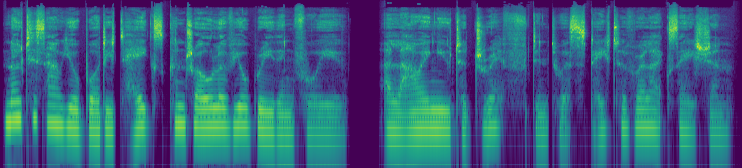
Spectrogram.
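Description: A woman guiding a sleep meditation, speaking softly and soothingly and often dropping into a whisper. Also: low-pitched, husky, no room sound, studio quality. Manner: slow, soft, soothing, drifting into whispers. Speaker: meditation guide.

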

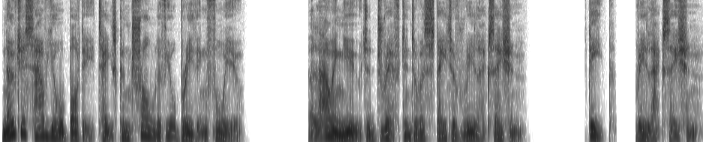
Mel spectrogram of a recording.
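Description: A man narrating a scripted guided sleep meditation, speaking softly and breathily in a soothing, gentle, unhurried way with long pauses. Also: lowish voice, very animated, slightly rough, dry recording, studio quality.

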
